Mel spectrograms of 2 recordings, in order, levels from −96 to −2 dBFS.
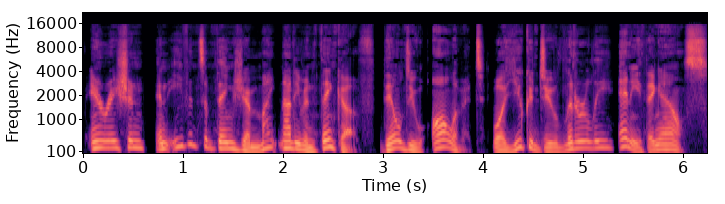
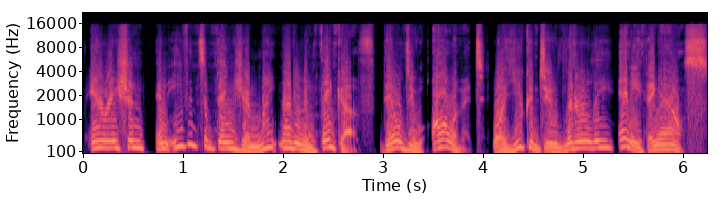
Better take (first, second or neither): first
